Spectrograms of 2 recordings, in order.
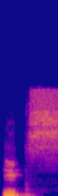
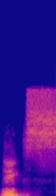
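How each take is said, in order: The two takes are said the same way.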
